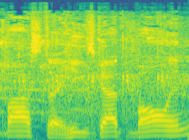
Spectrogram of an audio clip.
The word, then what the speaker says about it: Basta: yeah it did Basta is how we pronounce his name b a s we were told to pronounce it Basta he's got the ball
